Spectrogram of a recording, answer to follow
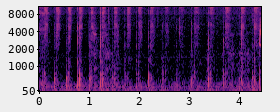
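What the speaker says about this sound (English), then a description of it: "kneaded art gum eraser. And I can use this to gently erase out these lines" A kneaded art gum eraser rubs pencil guidelines off paper in a soft, quiet run of repeated short scrubbing strokes, close up and steady.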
